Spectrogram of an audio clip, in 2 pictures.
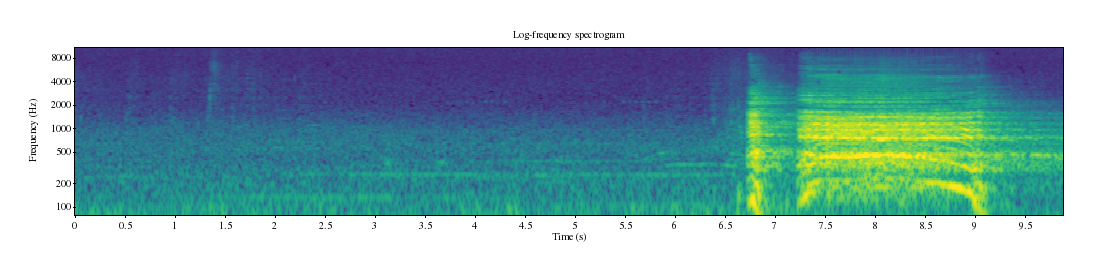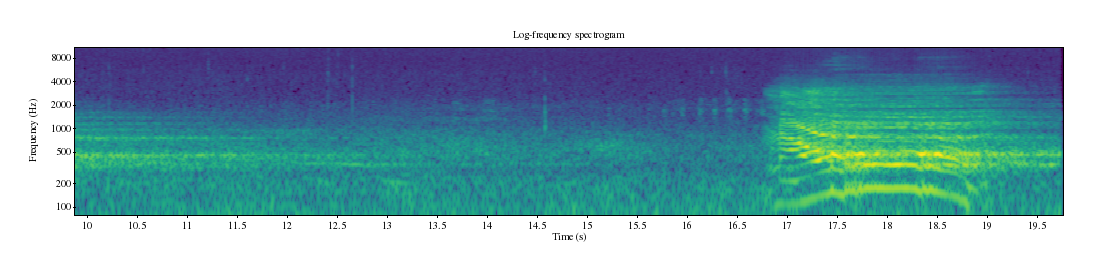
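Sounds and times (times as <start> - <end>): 
red deer stag roaring during the rut in Forêt d'Orleans, France: 6.7 - 10.3, 16.8 - 19.6.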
